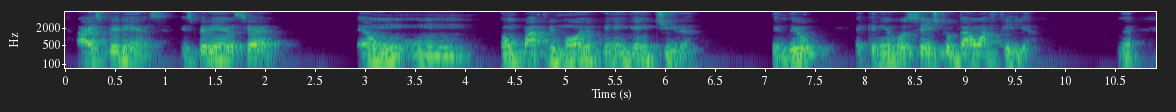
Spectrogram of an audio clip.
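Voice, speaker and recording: A man speaks with a dark, mellow tone that is somewhat breathy. He uses long, frequent pauses. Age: 60s. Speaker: former mayor and radio reporter. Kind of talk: life story interview. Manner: casual, halting with repetitions.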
